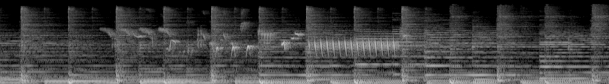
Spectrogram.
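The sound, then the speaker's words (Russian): Bright, warbling nightingale song trills and chirps over a steady, beat-driven instrumental track, the calls rising in quick bursts and a fast rattling trill before fading into the music. “И песня соловьиная волнует душою, и кажется, что рощица соловушкой поет.”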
